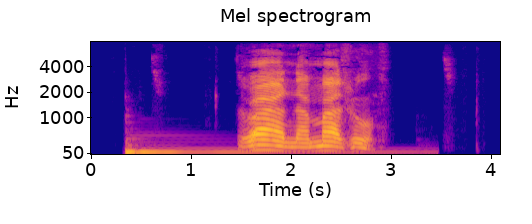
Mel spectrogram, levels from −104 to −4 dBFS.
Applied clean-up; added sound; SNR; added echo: none; Bowed string instrument; 10 dB; none.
